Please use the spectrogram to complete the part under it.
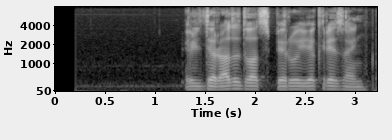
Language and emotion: Russian, neutral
